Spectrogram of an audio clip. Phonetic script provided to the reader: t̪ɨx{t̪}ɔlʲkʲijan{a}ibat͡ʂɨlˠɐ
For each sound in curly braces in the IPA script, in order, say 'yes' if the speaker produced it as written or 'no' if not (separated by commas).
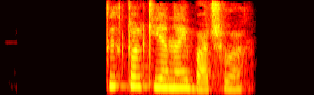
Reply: yes, yes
